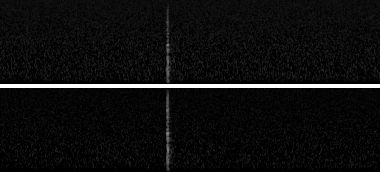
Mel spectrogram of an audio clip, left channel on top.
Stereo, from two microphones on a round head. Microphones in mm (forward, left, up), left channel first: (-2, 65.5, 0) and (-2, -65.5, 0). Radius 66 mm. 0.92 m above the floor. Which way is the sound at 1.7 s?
50° right (ahead or behind).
